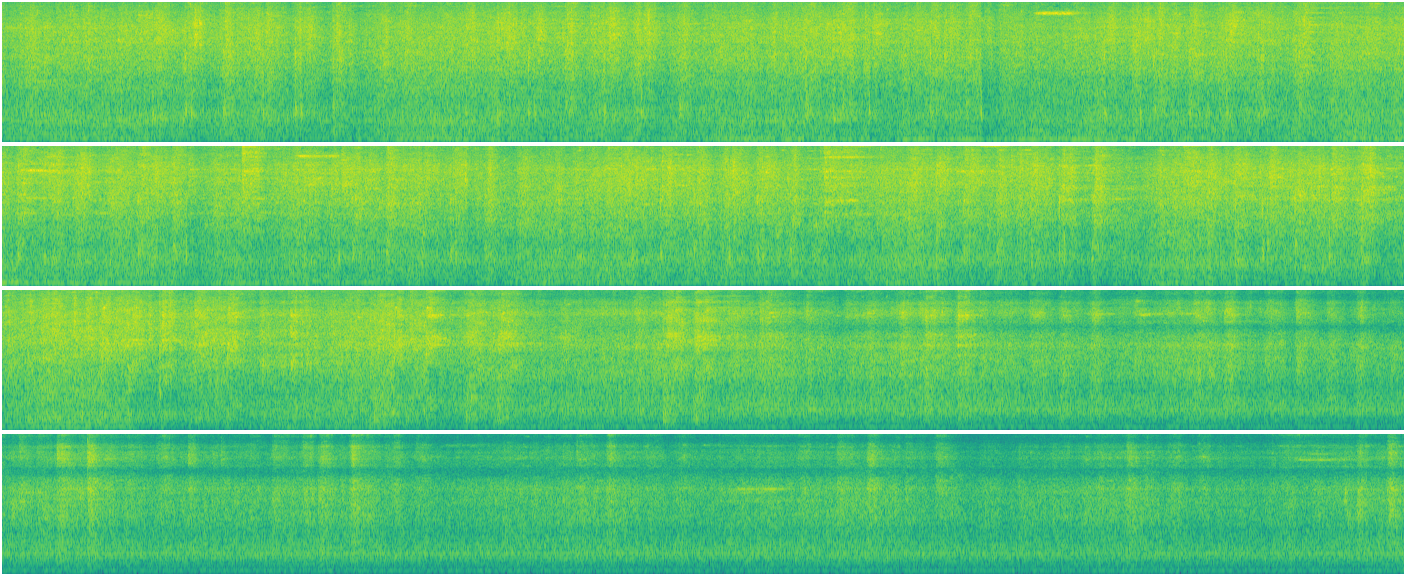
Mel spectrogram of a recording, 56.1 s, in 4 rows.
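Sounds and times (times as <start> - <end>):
train rumble: 0.0 - 56.0
train wheels clacking over rail joints: 0.0 - 56.0
wheel squeal: 10.2 - 11.0, 13.7 - 15.2, 16.4 - 17.7, 49.4 - 50.0, 55.0 - 55.6.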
